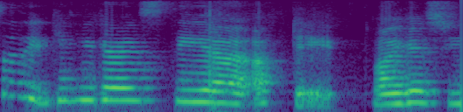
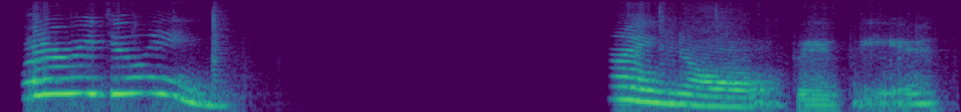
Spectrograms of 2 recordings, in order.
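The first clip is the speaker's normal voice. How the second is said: pet talk; slower than usual. Real, not acted. Addressing the dog.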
